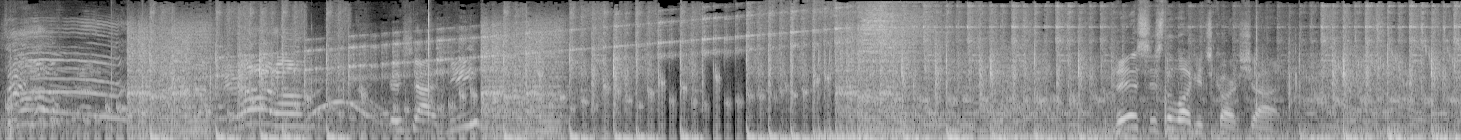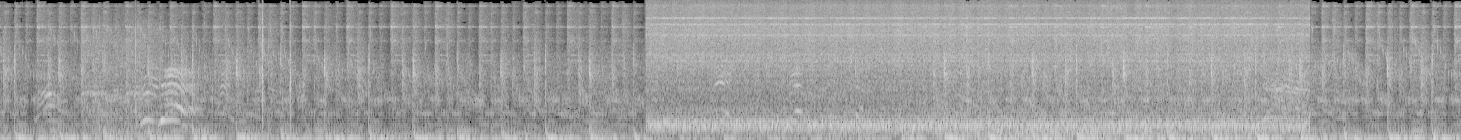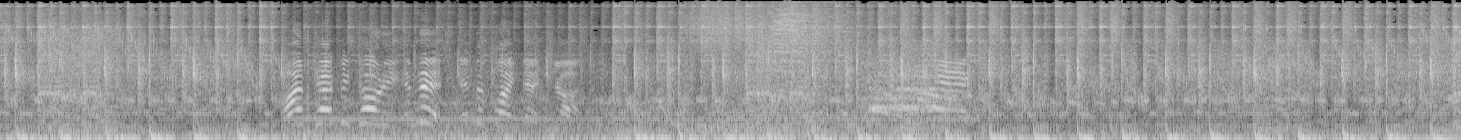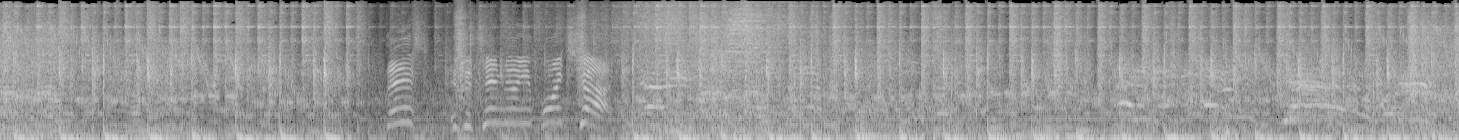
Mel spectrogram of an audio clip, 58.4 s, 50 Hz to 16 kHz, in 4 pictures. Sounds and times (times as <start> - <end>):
Music: 0.0 - 58.4
Fixed-wing aircraft, airplane: 20.6 - 28.2.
